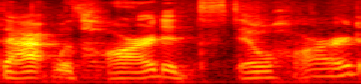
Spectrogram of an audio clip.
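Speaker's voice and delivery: emotional voice close to breaking into tears. Telling of losing both grandmothers: getting emotional, holding back tears. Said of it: "I'm getting emotional, trying, you know, not to cry".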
